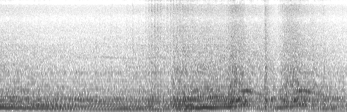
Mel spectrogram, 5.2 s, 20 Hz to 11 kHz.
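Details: 1964 Chevelle V8 first start after sitting, little coolant in it: lumpy revving up and down with a raw, uneven puffing bark on the rises; open header on one side leaking exhaust, three header bolts missing.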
